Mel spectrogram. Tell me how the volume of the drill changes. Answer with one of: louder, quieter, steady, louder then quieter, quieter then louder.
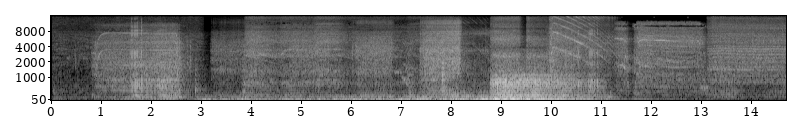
quieter then louder.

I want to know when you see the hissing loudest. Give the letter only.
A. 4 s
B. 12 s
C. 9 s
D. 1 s
C.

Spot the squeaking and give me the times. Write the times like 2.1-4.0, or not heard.
1.6-2.4, 6.8-8.0, 10.2-11.1.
